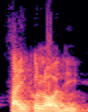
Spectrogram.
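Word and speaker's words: psychology: क्या है पी आया तो यहां पर पी साइलेंट होगा और साइकोलॉजी साइकोलॉजी में यहां पर क्या है एस यहां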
